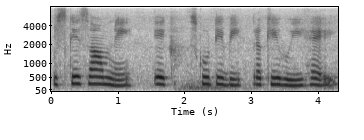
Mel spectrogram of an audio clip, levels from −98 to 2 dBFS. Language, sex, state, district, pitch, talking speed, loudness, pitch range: Hindi, female, Odisha, Khordha, 235 Hz, 110 wpm, -14 LUFS, 215-250 Hz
